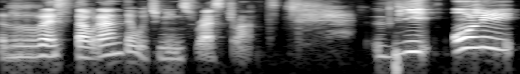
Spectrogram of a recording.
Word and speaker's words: Restaurante: the last one restante when it's at the beginning of the word notice even if there's only one R we're going to make it roll so it's going to be a strong one Restaurante which means restaurant the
